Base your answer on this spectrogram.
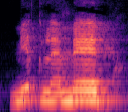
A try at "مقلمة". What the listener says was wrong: Non. Ta, je répète, se prononce comme ha. Ha de hello. Ha, il y a de l'air qui sort. Miqlamah.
